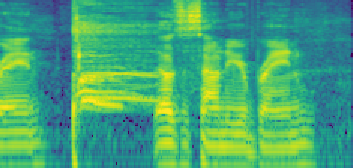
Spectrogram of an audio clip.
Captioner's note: blows air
